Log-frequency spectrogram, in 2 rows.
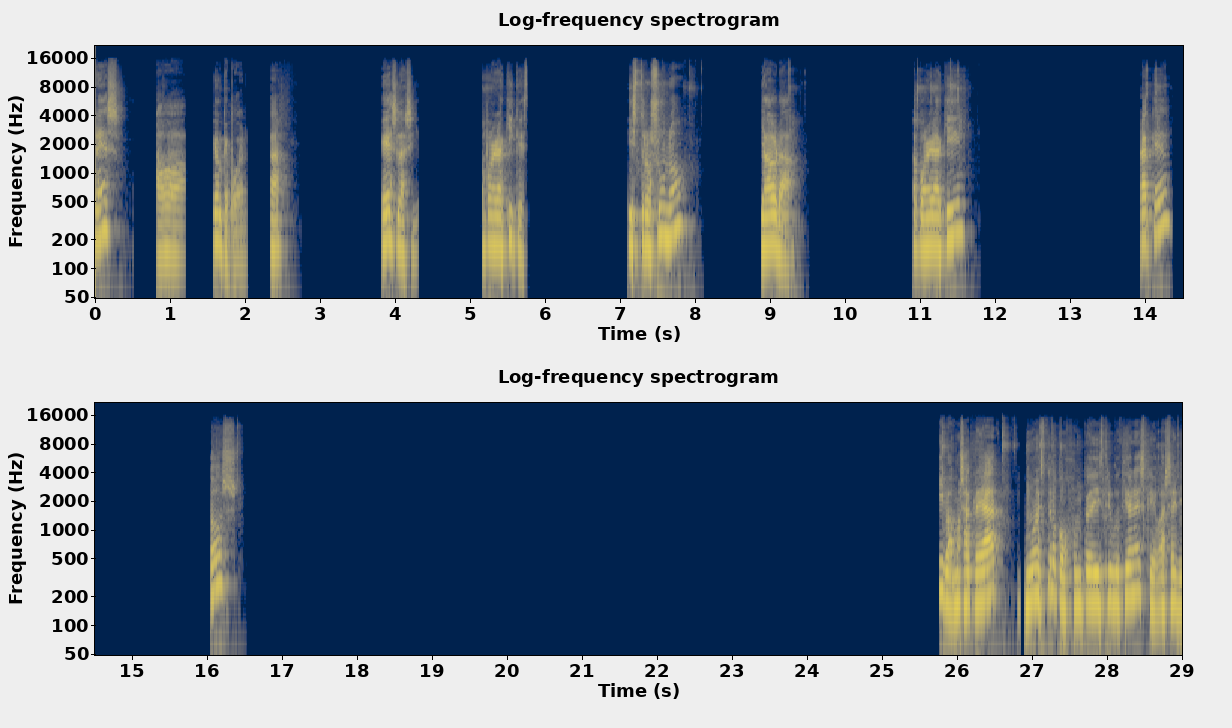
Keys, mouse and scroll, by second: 0.0-1.0 typing, 3.0-3.8 typing, 4.8-8.4 typing, 7.4 Escape, 9.4-11.9 typing, 13.2-19.6 typing, 21.0-22.1 typing, 22.3 Return, 23.3-29.0 typing, 26.2 Return.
